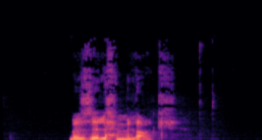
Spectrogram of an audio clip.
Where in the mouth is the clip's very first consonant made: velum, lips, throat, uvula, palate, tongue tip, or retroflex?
lips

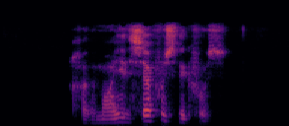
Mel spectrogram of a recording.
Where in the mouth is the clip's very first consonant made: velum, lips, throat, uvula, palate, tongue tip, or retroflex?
uvula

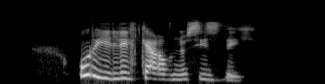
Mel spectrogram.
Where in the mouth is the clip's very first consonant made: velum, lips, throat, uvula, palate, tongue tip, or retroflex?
tongue tip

